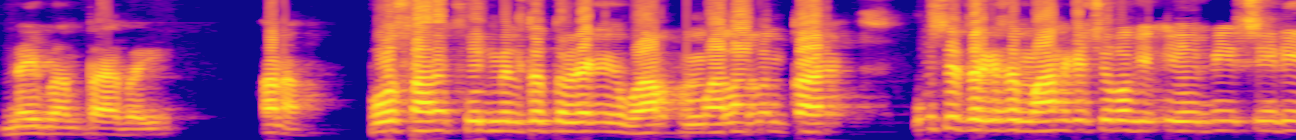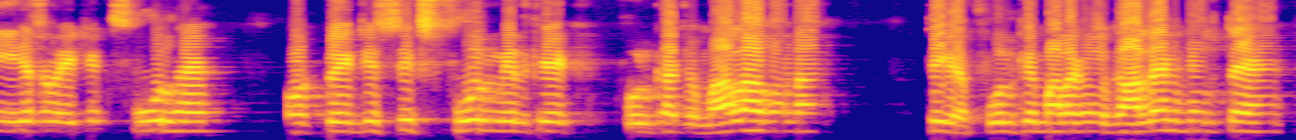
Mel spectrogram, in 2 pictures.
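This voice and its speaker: Male teacher, high voice, chatty lecture style with repeated questions to students. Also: steady tone, moderate pace, rough recording. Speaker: English teacher. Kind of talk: classroom lecture.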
